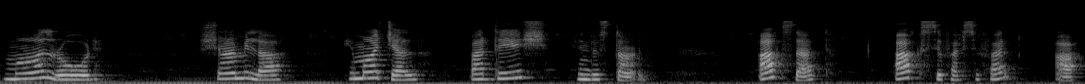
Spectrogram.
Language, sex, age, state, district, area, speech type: Kashmiri, female, 30-45, Jammu and Kashmir, Ganderbal, rural, read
